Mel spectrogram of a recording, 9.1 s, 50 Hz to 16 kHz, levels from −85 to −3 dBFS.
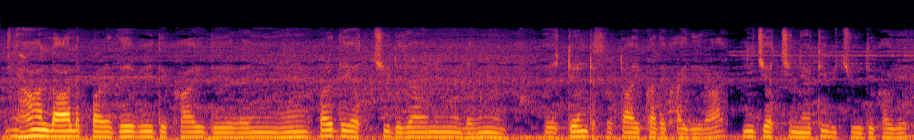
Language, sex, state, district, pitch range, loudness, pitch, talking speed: Hindi, male, Chhattisgarh, Bilaspur, 125-140 Hz, -18 LUFS, 130 Hz, 210 wpm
